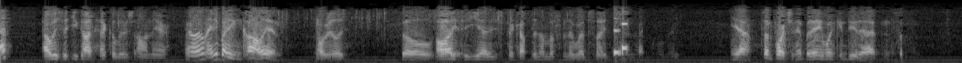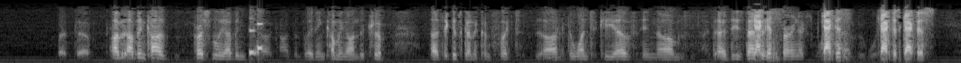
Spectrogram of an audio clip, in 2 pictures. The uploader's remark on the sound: Prank Phone Calls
